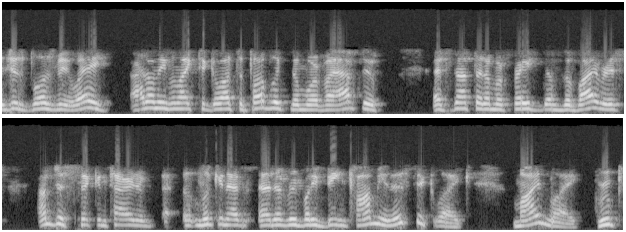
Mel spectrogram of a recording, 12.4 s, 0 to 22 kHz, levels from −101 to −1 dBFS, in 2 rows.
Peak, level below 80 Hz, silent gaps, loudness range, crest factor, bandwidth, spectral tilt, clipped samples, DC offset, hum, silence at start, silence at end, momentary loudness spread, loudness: -6 dBFS; -54 dBFS; none; 2 LU; 14 dB; 16 kHz; -6 dB/octave; under 0.1%; under 0.1%; none; 0 s; 0 s; 7 LU; -18 LUFS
